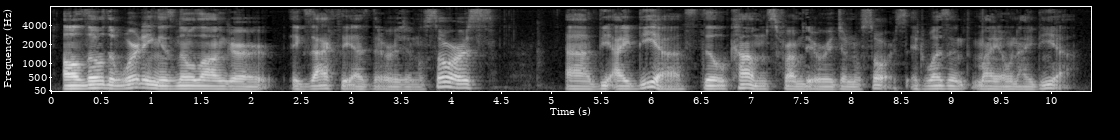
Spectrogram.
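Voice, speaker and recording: A man with a non-native accent speaks at a fairly low pitch with ordinary pitch variation. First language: not English. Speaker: professor. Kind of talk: tutorial.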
